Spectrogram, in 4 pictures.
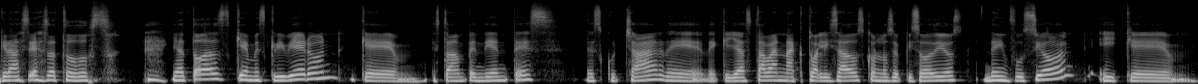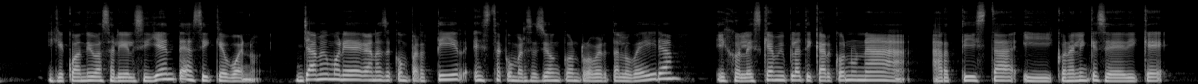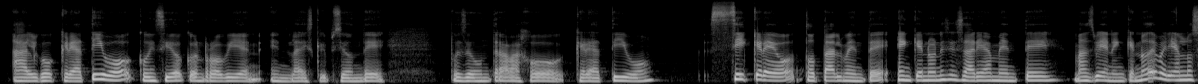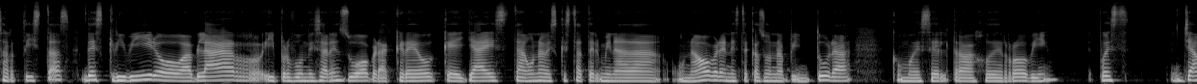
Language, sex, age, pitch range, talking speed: Spanish, female, 30-49, 165-200 Hz, 160 wpm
